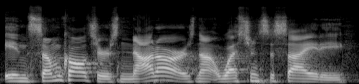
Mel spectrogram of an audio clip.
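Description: A man's voice: medium pitch, expressive, unhurried, pushed and bright. A young man co-hosting a podcast, chatting casually with jokes and lots of fillers. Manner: joking, rambling with many fillers. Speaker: podcast co-host. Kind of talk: casual chat.

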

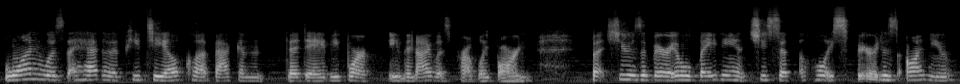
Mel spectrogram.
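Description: A middle-aged woman from California giving an earnest, emotional testimony as an interview guest, telling stories with lively feeling. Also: mid-range voice, normal speed, soft background music, low-quality recording. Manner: emotional, earnest, animated storyteller. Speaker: political candidate, guest.

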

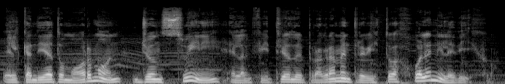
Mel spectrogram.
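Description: A man with a low, dark voice comments on the news in a casual, chatty way. His tone rises and falls a lot as he makes wry asides and rhetorical questions. Faint music plays behind him. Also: expressive, moderate pace. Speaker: podcast host.

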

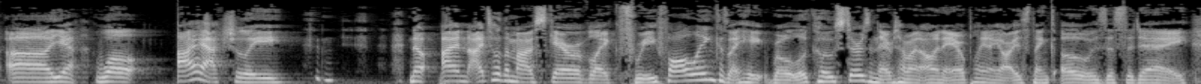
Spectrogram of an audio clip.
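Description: A woman with a notably low voice chats casually as a podcast co-host. She sounds earnest and reflective and speaks in quick bursts. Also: a bit bright. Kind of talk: casual chat.

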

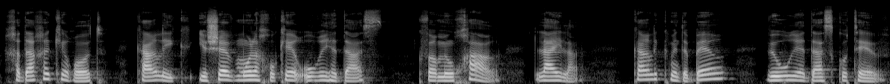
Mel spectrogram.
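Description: A woman narrating a true-crime story, reading in a measured way with short, clipped phrases. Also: on the low side, a little mellow. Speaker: podcast narrator.

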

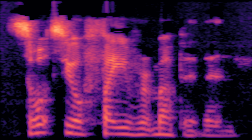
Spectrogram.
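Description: A man's voice: mid-range voice, fairly quick, muffled recording, a crowd in the background. A man co-hosting a casual comedy chat about films, rambling and correcting himself as he goes. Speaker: co-host.

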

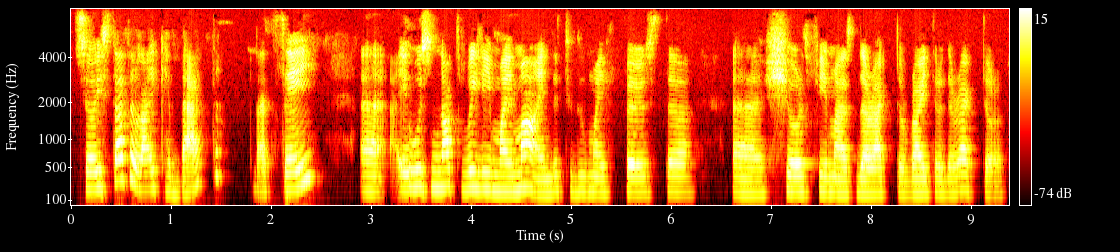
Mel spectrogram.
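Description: An Italian woman in her thirties, a filmmaker, answers interview questions in English, which is her second language. Her medium-pitched voice is mellow and warm and a little slow, and she hesitates often, with many filler sounds and non-native phrasing. The recording sounds somewhat dull and lo-fi.

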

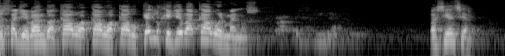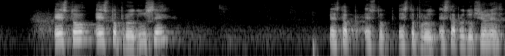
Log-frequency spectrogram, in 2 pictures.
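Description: A man preaching a sermon as pastor, asking the congregation rhetorical questions and drawing out key words for emphasis. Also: a little high. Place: church service.

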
